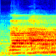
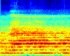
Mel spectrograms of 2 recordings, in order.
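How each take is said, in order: No difference in how they are said.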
